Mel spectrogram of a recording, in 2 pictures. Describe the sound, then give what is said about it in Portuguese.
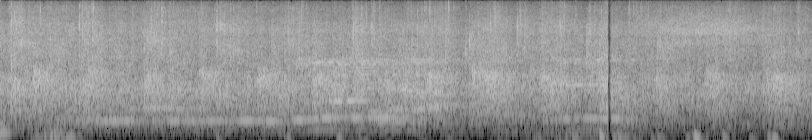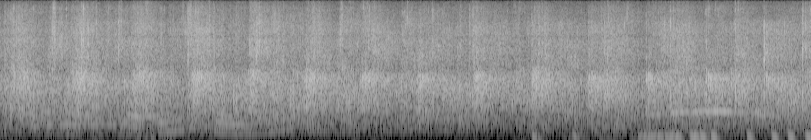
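An audience claps steadily in praise to the Lord for several seconds, a dense, continuous wash of many hands with voices faintly audible underneath, the applause staying loud and even throughout. “Deus abençoe e as palmas louvam ao Senhor.”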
